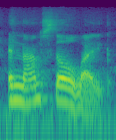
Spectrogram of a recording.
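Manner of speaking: normal talking voice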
